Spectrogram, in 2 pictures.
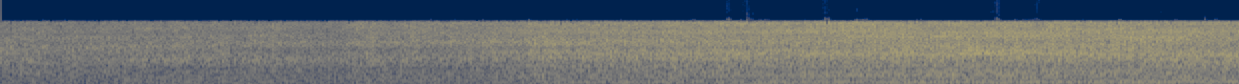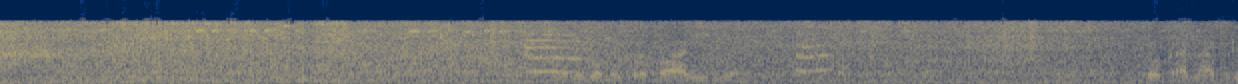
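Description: Heavy trucks rumble past on a road outdoors.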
